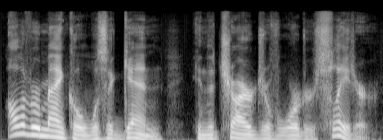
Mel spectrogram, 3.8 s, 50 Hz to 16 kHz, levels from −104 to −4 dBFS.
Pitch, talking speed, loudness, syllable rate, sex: 115 Hz, 155 wpm, -19 LUFS, 5.2 syllables/s, male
